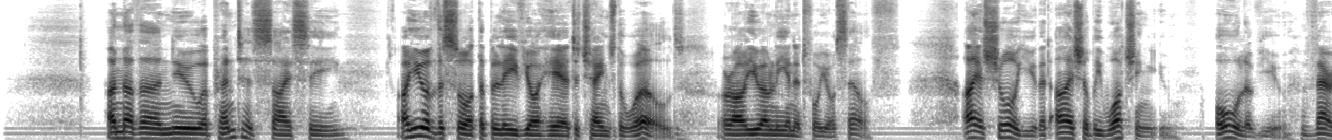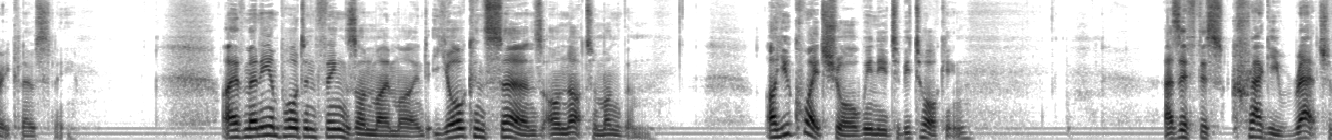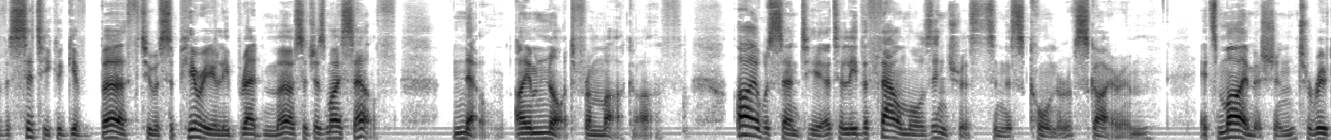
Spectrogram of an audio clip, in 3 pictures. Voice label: altmer male audition, high elf voice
